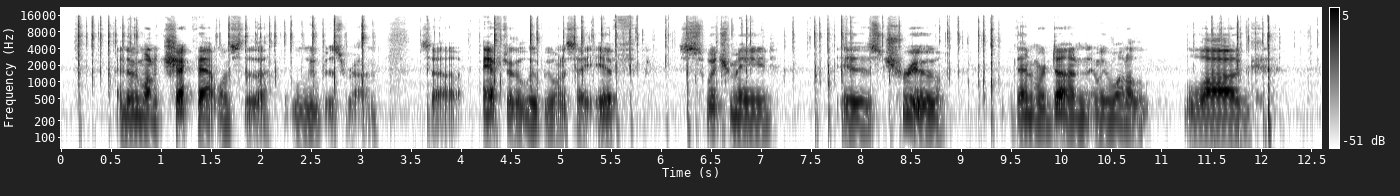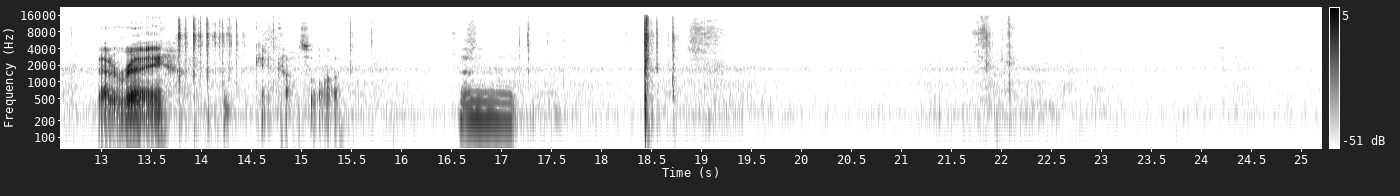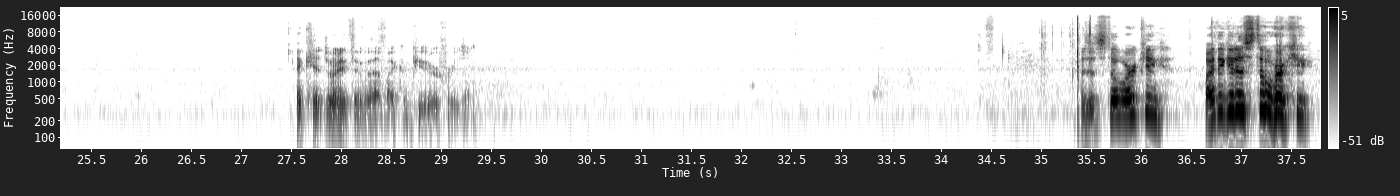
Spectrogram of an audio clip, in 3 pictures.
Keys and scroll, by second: 18.5 alt+shift+super+1, 35.4 super+Tab.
